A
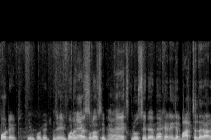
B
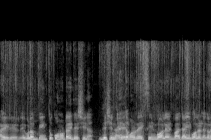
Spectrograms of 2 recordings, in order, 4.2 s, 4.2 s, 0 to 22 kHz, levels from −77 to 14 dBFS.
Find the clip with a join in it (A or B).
A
